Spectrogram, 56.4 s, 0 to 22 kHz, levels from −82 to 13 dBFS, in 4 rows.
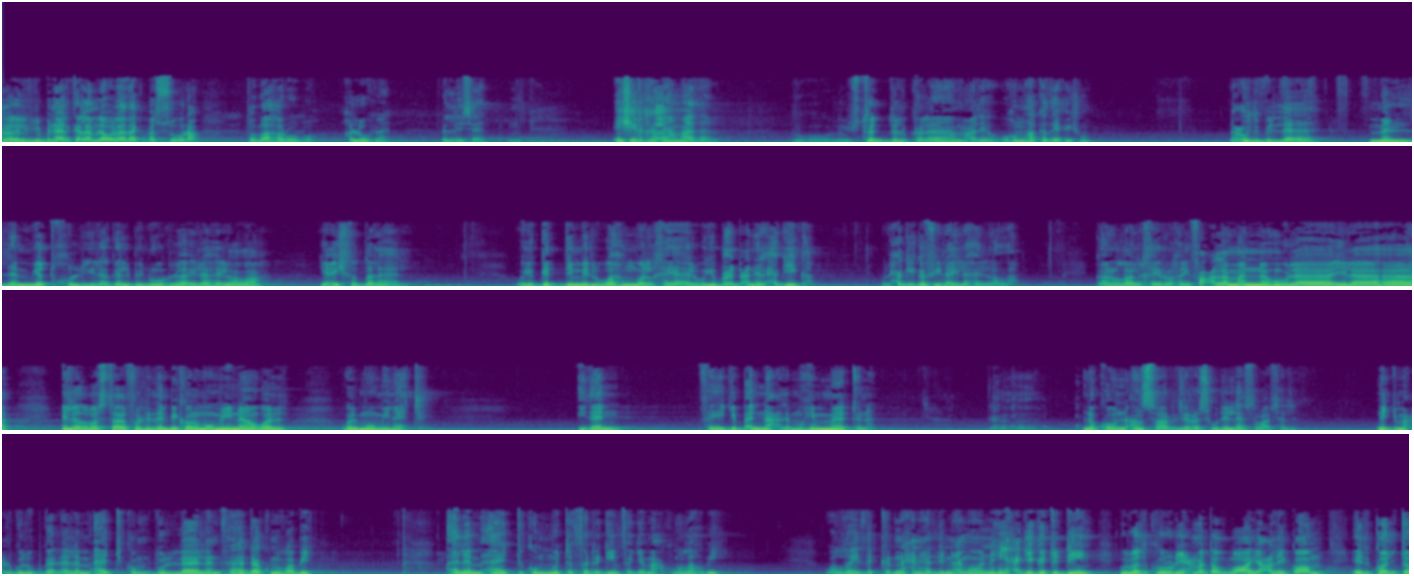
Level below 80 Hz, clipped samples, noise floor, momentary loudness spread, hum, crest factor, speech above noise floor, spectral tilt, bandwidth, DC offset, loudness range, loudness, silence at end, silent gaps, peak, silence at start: -44 dBFS; under 0.1%; -47 dBFS; 18 LU; none; 14 dB; 32 dB; -6.5 dB/octave; 11 kHz; under 0.1%; 8 LU; -16 LUFS; 0 s; none; -2 dBFS; 0 s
